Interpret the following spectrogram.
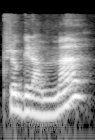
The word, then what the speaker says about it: programmet: So, et program, a program, programmet, the program. Remember, don't say the T.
